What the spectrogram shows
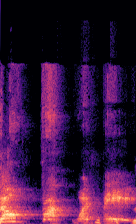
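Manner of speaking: very loud, booming, drawn-out demonic voice. Retelling a character's line from a scene: imitating a possessed voice. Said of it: "And her best possession voice".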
